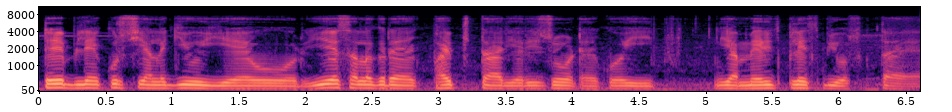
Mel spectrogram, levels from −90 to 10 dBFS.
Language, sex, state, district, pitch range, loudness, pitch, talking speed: Hindi, male, Rajasthan, Bikaner, 110-130 Hz, -16 LUFS, 120 Hz, 210 wpm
